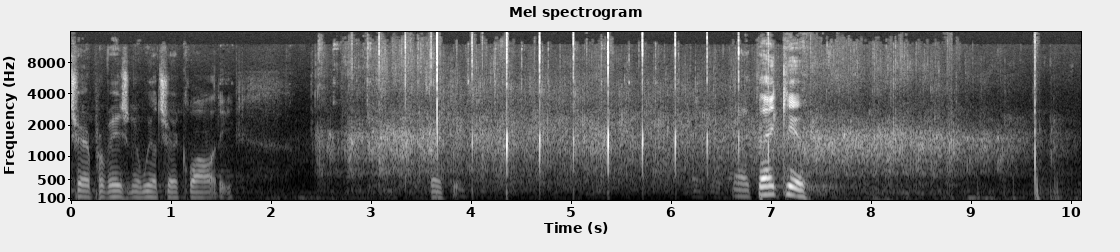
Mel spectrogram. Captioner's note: applause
